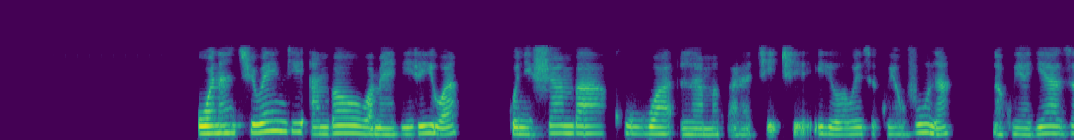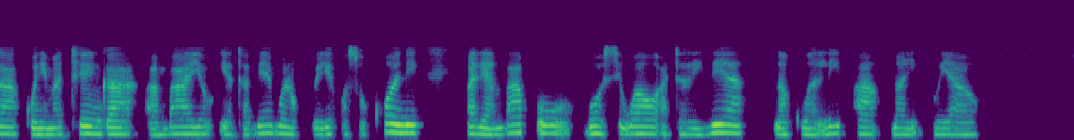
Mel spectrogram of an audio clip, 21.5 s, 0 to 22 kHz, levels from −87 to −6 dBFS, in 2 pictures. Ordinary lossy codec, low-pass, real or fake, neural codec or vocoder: Opus, 64 kbps; 5.4 kHz; fake; codec, 16 kHz, 0.9 kbps, LongCat-Audio-Codec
